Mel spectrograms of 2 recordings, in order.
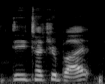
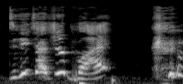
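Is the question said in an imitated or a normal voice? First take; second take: normal; imitated. First: It is said in the speaker's own normal voice. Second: It is said in a put-on imitating voice.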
